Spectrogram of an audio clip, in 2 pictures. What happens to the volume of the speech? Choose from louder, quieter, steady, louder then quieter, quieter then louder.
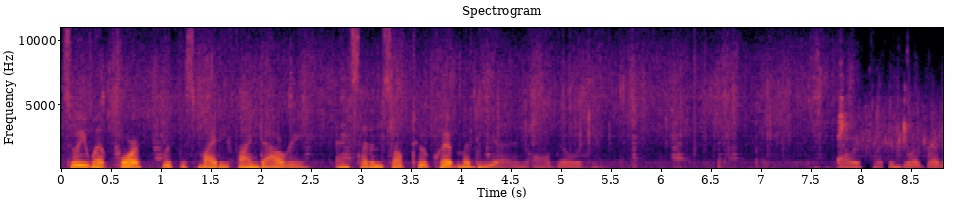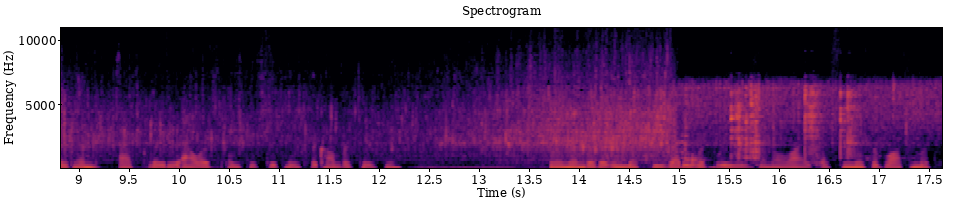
quieter.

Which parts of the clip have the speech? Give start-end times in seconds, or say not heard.
0.0-5.6, 7.8-12.2, 13.7-17.5.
